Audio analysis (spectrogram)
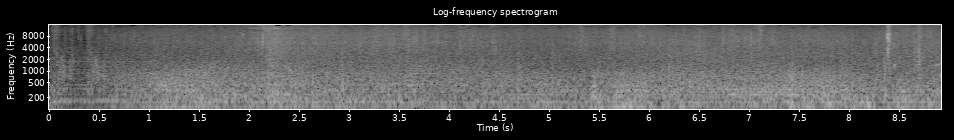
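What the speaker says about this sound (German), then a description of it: "Scheiß Regen, ey." Steady, heavy video-game rain in The Witcher 3: Hearts of Stone, pouring at an even level with low rumbling underneath and no voices.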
